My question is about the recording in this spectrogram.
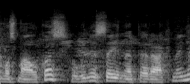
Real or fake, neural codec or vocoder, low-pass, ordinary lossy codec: real; none; 14.4 kHz; AAC, 48 kbps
